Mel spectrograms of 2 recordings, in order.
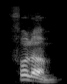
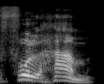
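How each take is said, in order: First: The h sound in the middle is silent. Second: The h sound in the middle is pronounced. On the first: The speaker calls it right. "you don't pronounce the H" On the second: The speaker calls it wrong. "You don't go out of your way to say"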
